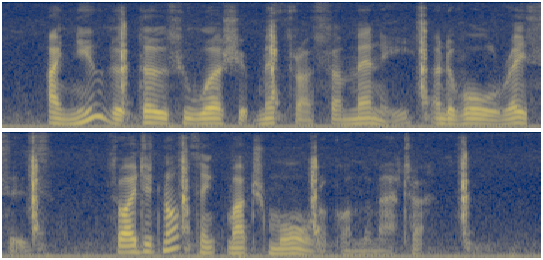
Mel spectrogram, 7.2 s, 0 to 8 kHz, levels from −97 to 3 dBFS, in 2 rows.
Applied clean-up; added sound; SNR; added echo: none; Clock; 7 dB; none.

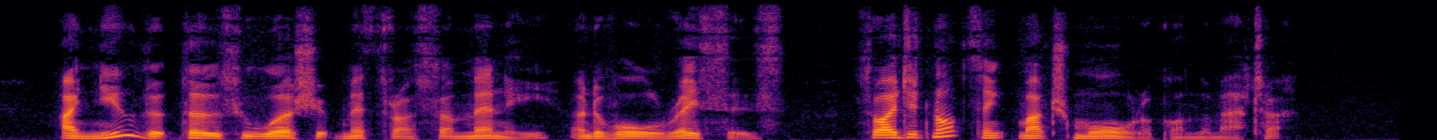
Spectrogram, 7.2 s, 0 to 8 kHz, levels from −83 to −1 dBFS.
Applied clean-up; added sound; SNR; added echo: none; none; none; none.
